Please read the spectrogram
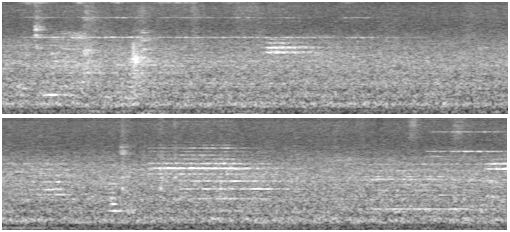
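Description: Steady background noise with a low rumble, and faint distant voices coming and going.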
